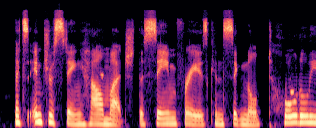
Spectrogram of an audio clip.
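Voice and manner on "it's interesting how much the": plain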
